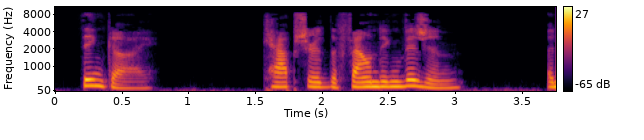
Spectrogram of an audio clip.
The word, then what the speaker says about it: ThinCI: The name ThinCI, pronounced ThinkEye, captured the founding vision:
